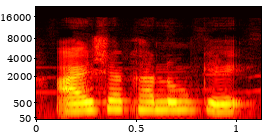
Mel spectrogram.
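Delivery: usual speaking voice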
